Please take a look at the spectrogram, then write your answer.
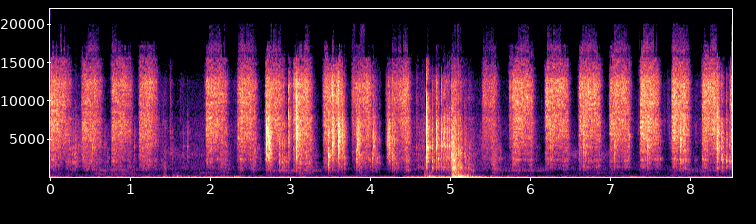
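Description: Short rhythmic spray-can bursts hiss in quick succession as car panels on a Rover Streetwise are spray painted at home. The bursts are close and evenly paced, with a brief louder clatter midway.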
